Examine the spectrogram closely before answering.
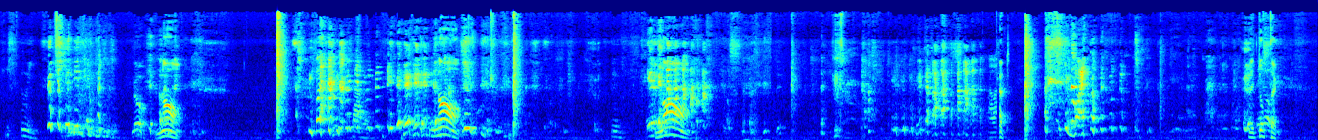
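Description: Young men laugh loudly close by.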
